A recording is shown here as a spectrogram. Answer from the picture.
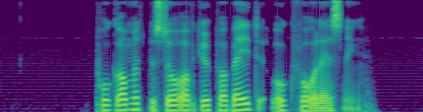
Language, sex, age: Norwegian, male, 25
